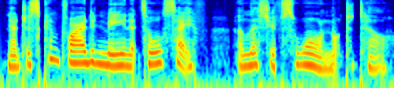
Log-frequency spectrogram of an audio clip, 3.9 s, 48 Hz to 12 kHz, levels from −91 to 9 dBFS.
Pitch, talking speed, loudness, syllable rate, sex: 210 Hz, 230 wpm, -18 LUFS, 5.6 syllables/s, female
